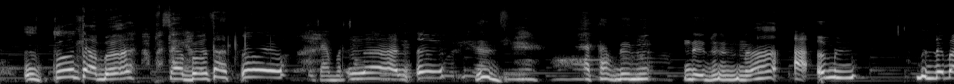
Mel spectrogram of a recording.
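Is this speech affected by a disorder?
Yes: cerebral palsy; from birth, premature, physical limitations; communicates smoothly in conversation.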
